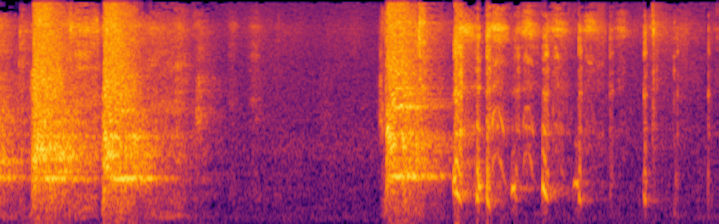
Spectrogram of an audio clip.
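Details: A female Welsh Corgi that hates lighters gives loud, sharp barks, then a flurry of shorter yips, reacting to a lighter amid playful Norwegian talk and laughter.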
